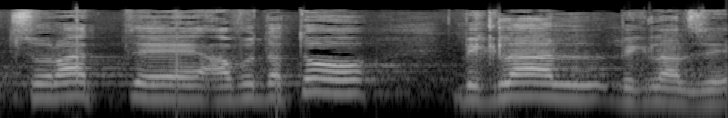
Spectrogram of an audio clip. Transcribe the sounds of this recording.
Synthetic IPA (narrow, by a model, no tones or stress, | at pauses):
t͡suɾat̪avod̪at̪o | biɡlalbiɡlalze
